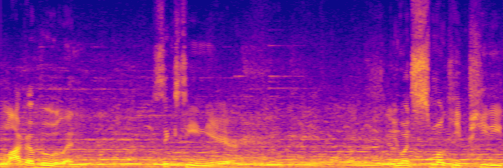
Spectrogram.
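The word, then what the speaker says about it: Lagavulin: It is spelled like it sounds, it is L A G A B U L I N Labulin 16-year.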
